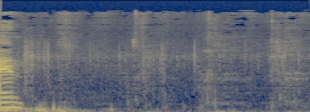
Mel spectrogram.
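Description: Faint, soft footsteps of a person walking on a wet, snowy street, right after a man's voice trails off at the start.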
